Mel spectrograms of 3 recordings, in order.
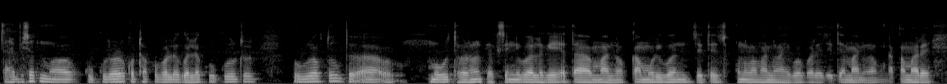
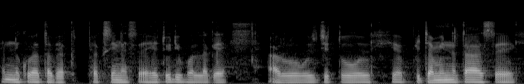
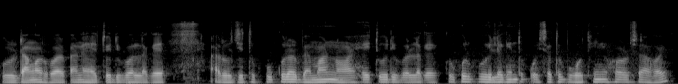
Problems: none marked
